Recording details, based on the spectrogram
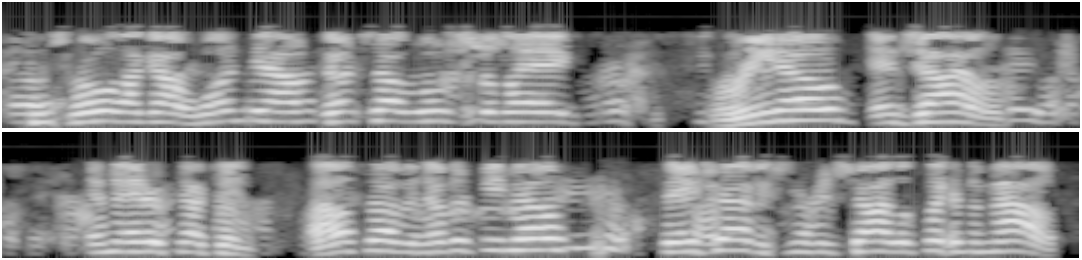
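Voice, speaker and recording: A man's high voice comes through a tinny, dry police radio channel. He is a police officer passing urgent traffic from the field. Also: steady tone, normal speed, no room sound. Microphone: two-way radio. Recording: tinny narrow-band police radio transmission.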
